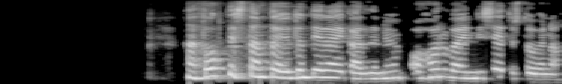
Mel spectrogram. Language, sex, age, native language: Icelandic, female, 50-59, Icelandic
